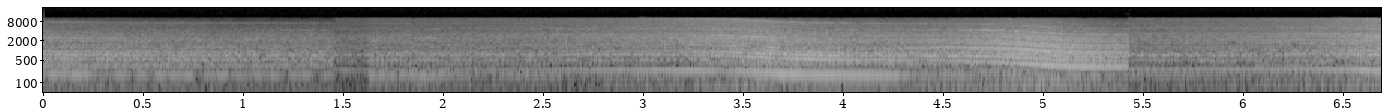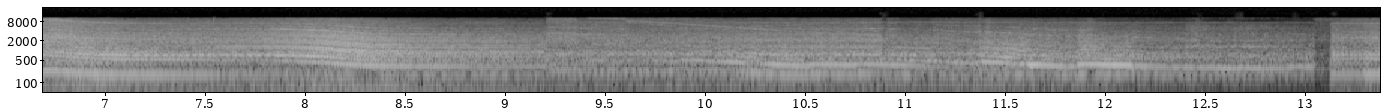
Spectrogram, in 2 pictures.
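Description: Racing car engines roar past one after another, their pitch dropping as each goes by.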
